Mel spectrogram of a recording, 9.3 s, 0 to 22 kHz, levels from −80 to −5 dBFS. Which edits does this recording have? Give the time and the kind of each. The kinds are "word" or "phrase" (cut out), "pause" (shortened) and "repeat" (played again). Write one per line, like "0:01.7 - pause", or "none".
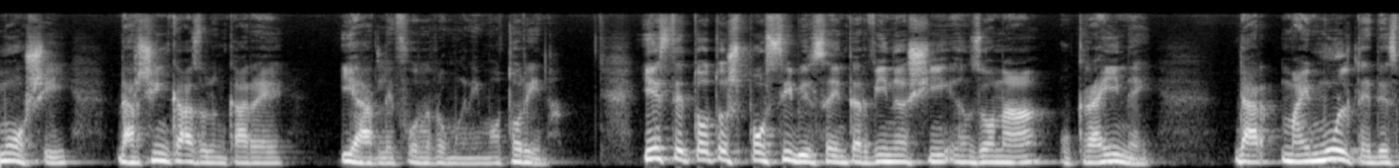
none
